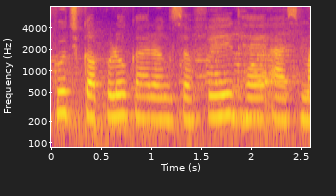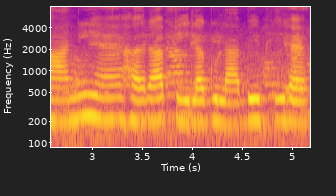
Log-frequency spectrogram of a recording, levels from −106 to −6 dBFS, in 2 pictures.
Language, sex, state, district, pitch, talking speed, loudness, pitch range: Hindi, female, Bihar, West Champaran, 210 Hz, 150 wpm, -17 LUFS, 200-230 Hz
